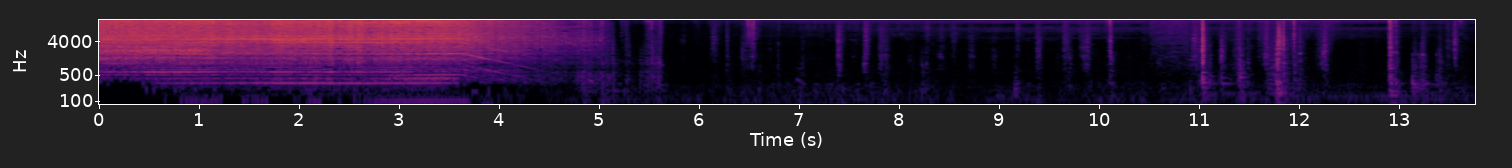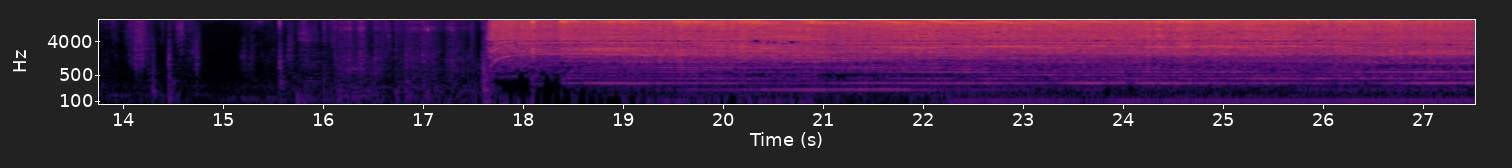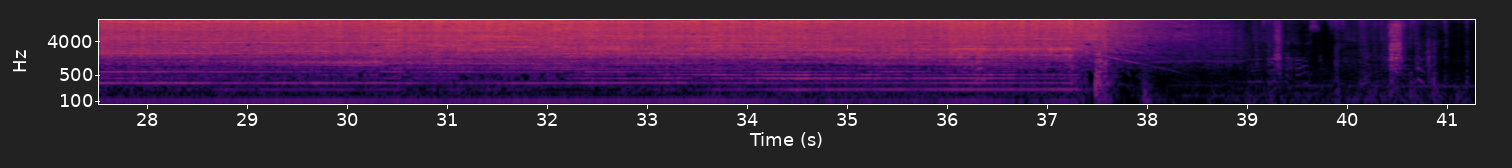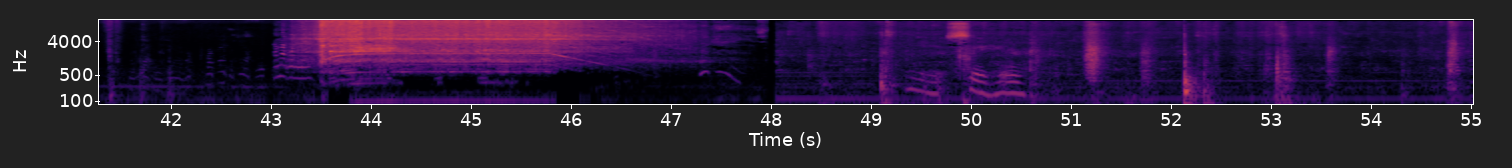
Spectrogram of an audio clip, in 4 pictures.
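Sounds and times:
jigsaw motor whining: 0.0 - 5.2, 17.6 - 39.0, 43.1 - 47.7.

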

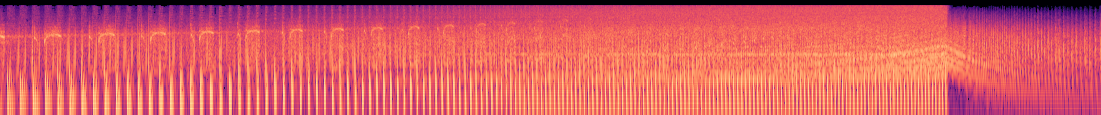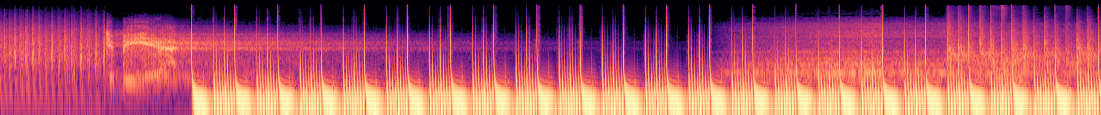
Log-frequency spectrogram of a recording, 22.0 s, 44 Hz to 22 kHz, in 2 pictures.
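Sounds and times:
electronic build-up with rising sweep: 0.0 - 12.1.

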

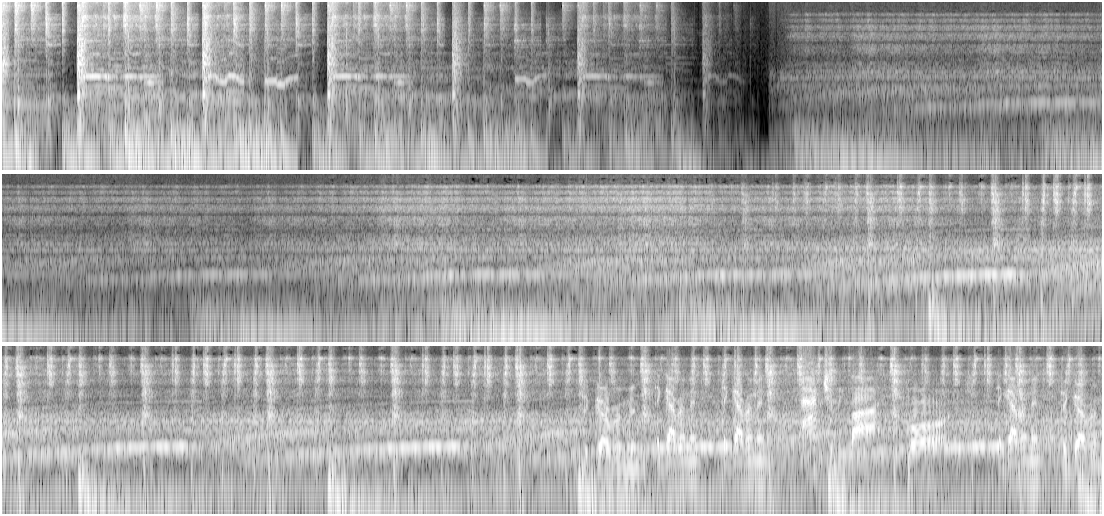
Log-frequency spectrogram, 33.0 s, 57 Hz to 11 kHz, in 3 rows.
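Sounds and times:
low rumbling bass drone: 0.0 - 5.3, 7.8 - 33.0
rising synth swoop: 7.8 - 33.0
downward-swooping bass hits: 7.9 - 33.0.

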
